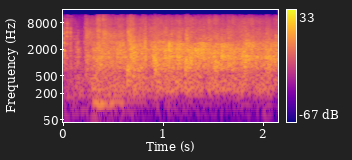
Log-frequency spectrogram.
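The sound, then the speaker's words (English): Audience rising in a standing ovation after a speaker's talk about trauma, with thick, continuous applause from many hands, loud and even throughout. “Then the crowd rises to give him a standing ovation”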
